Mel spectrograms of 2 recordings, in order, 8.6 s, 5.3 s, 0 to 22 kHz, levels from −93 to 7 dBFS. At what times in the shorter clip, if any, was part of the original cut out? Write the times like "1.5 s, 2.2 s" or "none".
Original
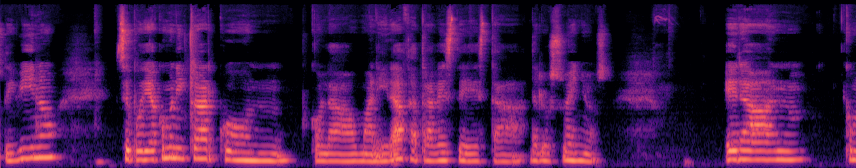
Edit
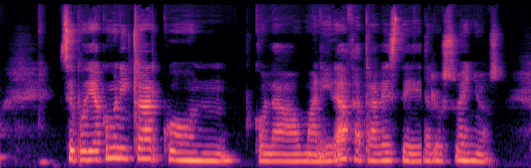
4.2 s

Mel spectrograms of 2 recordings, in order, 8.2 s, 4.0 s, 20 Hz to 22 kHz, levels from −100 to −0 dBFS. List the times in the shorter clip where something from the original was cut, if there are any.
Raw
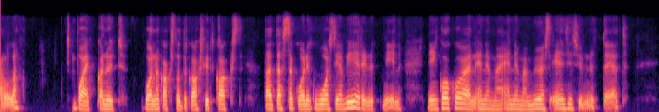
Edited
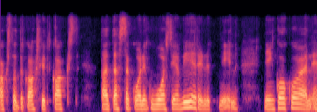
none

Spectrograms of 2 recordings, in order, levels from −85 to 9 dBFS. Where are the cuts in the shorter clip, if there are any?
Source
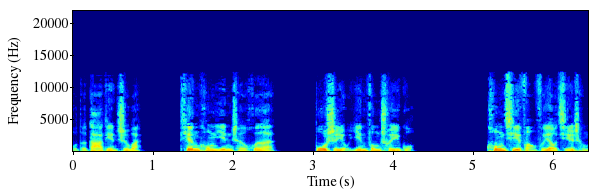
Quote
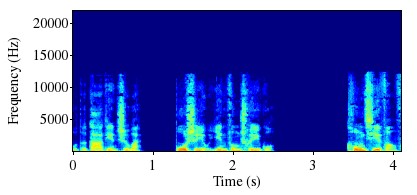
1.2 s

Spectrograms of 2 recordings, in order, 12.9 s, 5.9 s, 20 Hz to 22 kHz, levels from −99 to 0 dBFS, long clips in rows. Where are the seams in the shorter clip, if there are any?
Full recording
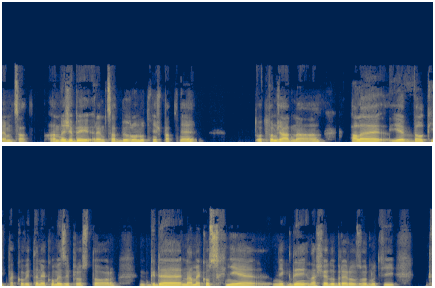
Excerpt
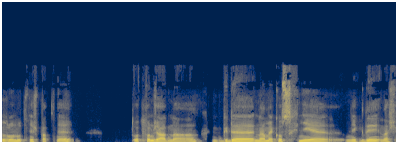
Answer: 3.1 s

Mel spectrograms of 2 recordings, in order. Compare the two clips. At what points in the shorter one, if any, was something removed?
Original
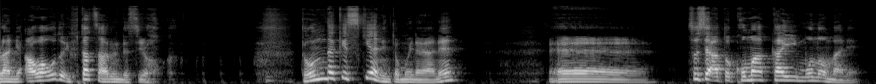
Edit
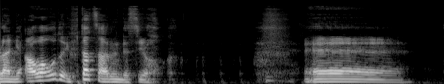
2.9 s

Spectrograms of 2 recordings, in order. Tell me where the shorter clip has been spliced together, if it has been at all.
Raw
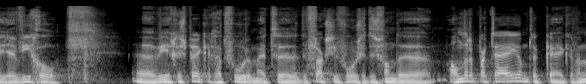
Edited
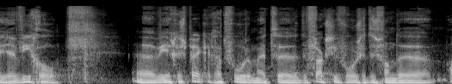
none

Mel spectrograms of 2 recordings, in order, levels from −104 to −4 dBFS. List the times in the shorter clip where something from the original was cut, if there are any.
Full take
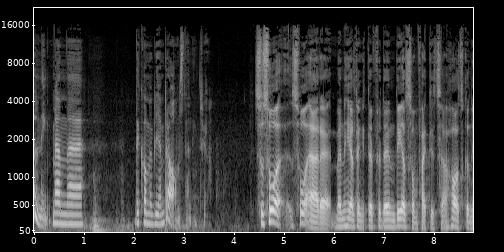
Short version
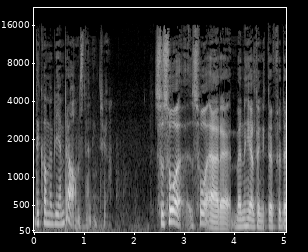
none

